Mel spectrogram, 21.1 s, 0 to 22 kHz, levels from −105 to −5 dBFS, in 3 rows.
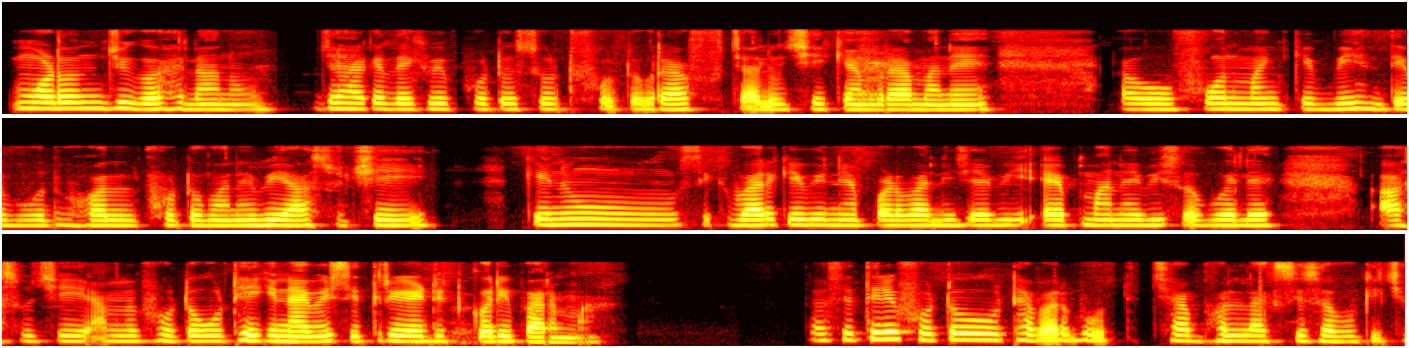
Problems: none marked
